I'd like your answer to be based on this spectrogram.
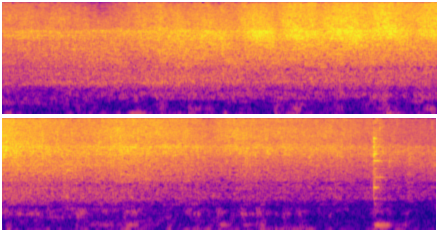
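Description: A steady, loud hiss and sizzle fills the pan as water hits hot spices and kasuri methi, with stirring scrapes throughout and a sharp clink near the end.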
